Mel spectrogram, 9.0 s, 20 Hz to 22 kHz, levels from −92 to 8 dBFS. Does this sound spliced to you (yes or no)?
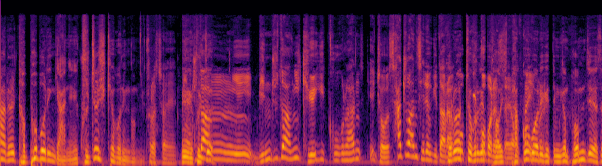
yes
